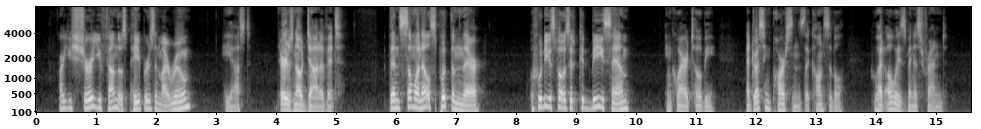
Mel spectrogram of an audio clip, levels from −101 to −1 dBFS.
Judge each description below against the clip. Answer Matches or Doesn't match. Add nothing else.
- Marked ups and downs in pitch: Matches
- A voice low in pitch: Matches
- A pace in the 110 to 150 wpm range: Doesn't match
